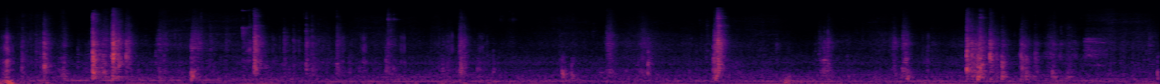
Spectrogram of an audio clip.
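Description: Guns being picked up off a wooden table and handled: scattered clicks, knocks and clatter, the loudest about a second in, around seven seconds and again near ten seconds.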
